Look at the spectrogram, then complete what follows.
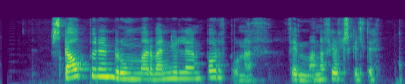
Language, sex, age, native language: Icelandic, female, 30-39, Icelandic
